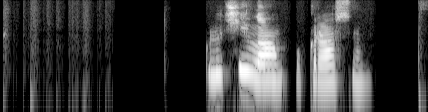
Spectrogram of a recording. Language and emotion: Russian, sad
